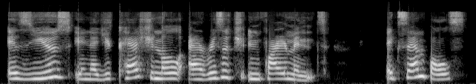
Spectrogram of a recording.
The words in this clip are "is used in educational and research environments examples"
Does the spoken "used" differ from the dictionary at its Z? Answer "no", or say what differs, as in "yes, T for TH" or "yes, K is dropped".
no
